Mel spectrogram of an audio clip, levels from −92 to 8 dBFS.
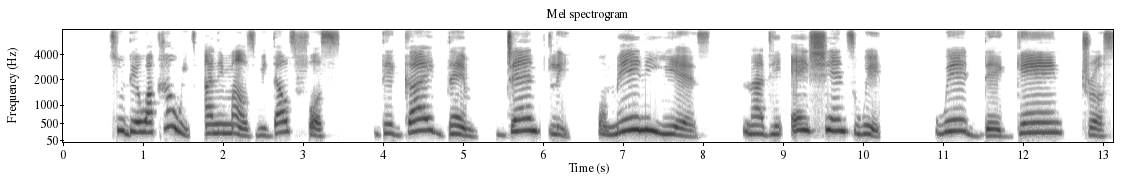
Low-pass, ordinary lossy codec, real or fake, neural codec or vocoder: none; none; real; none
